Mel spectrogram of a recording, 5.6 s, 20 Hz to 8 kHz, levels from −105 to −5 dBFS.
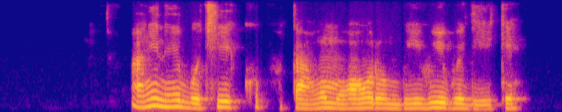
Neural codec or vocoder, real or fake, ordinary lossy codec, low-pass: none; real; Opus, 16 kbps; 7.2 kHz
